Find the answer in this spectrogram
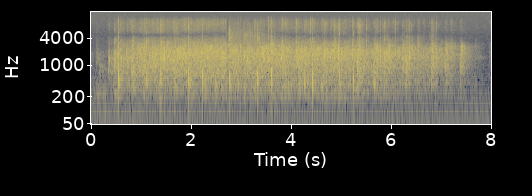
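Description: Audience applauding for about seven seconds, dying away near the end. One nearby clapper's steady claps, about four a second, stand out from the rest.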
